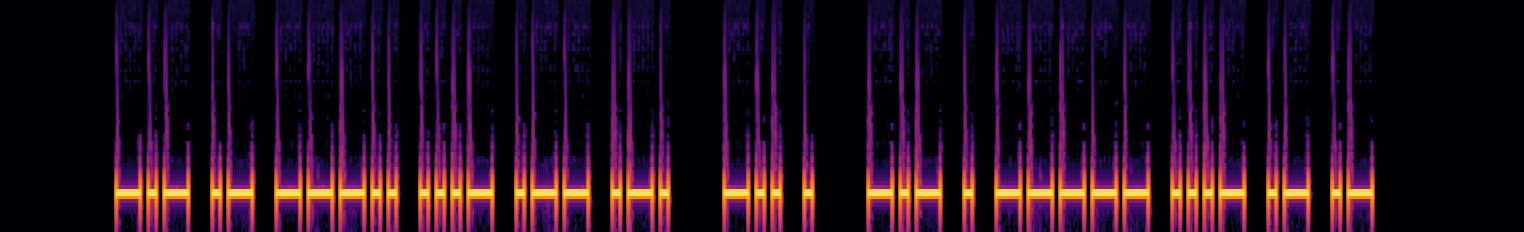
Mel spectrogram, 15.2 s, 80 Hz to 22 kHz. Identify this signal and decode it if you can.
Morse code, heard as a keyed tone, about 15 wpm, 700 Hz. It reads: KA8VWR DE KE0VAA
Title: USA Callsign DE Callsign - 6 Characters - 15wpm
